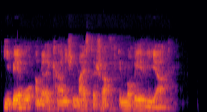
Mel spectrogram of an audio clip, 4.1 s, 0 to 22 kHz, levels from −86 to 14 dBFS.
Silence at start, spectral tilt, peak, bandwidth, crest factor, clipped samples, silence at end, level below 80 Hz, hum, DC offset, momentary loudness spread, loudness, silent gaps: 0.1 s; -5.5 dB/octave; 0 dBFS; 7.4 kHz; 20 dB; under 0.1%; 0.7 s; -54 dBFS; none; under 0.1%; 8 LU; -19 LUFS; none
